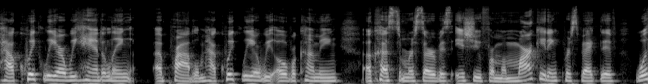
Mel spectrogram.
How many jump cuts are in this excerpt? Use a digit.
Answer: 0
